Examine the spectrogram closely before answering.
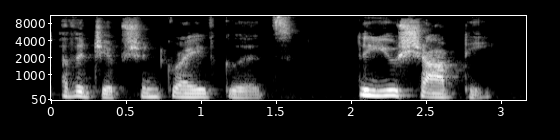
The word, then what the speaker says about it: Ushabti: But today, I want to share with you the most common of Egyptian grave goods, the Ushabti, sometimes pronounced Shabti or Shawabti.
